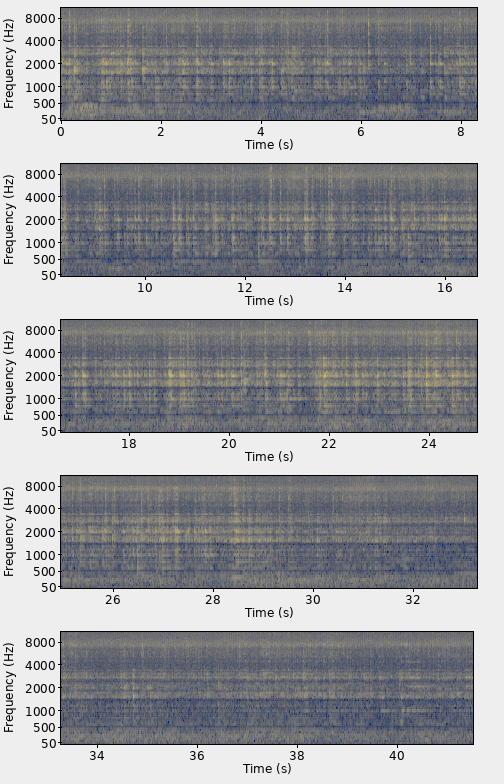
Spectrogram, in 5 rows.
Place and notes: Lithuania, Tauragnai, metallic hedge
recorded with contact microphone. some metallic hedge protecting a young oak tree on the shore
31 August 2012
